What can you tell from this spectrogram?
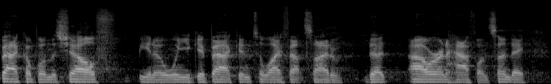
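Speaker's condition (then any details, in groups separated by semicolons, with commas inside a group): No condition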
